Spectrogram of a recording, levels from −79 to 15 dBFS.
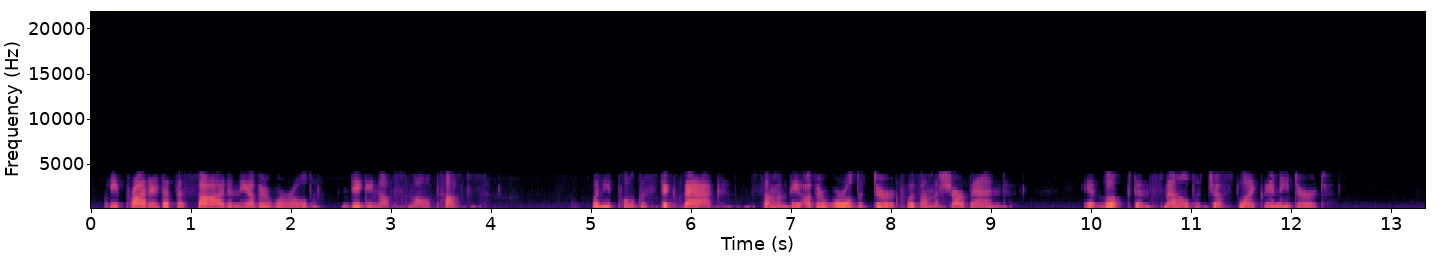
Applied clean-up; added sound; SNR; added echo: none; Water / Splash, splatter; 10 dB; none.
